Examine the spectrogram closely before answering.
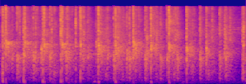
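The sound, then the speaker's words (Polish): Studio audience applause in a Polish television studio: dense, steady clapping from many hands, loud and continuous for the whole stretch with no voices over it. “Jest z nami także publiczność w studiu telewizji Idź Pod Prąd. Przywitajmy brawami.”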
